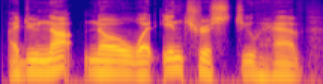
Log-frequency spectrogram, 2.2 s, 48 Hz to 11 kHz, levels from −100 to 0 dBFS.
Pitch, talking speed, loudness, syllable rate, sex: 110 Hz, 225 wpm, -17 LUFS, 5.8 syllables/s, male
